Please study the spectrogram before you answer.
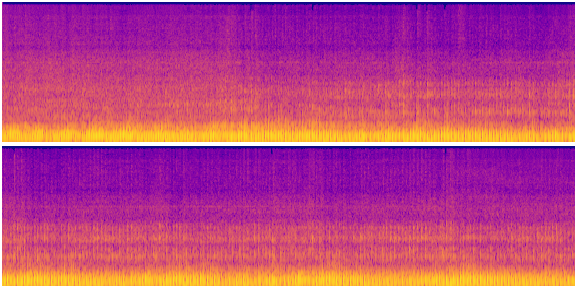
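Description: Low, heavy idle with an uneven, lumpy beat and some clatter on top; the engine is idling rough, cause not evident.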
